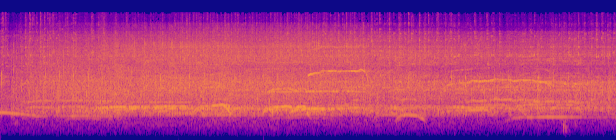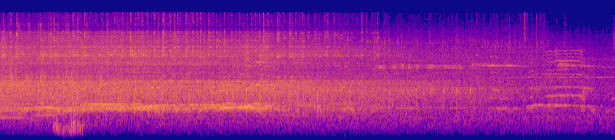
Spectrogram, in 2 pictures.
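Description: Large audience applauding and cheering, with whoops and shouts over the clapping. The ovation is loud for most of its length, then dies down gradually over the last several seconds.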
